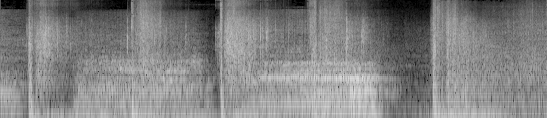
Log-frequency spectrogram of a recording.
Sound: Apatosaurus stomps and growls

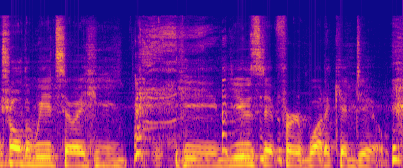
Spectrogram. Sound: laughing

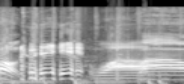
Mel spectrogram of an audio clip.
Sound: laughs

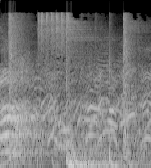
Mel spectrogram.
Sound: crowd screaming

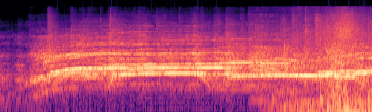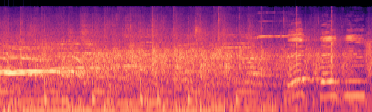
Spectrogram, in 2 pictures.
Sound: cheering & Clapping

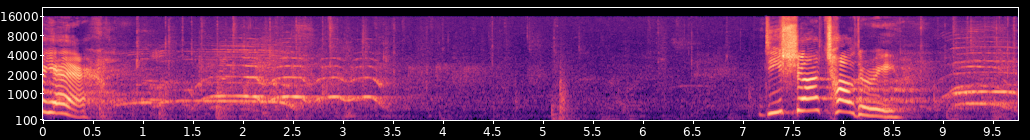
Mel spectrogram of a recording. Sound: applause; applause

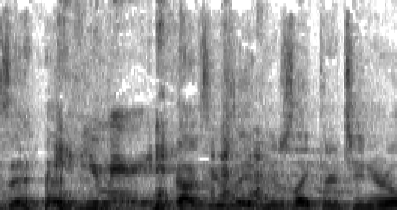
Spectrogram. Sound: laughs

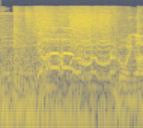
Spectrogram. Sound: screaming

